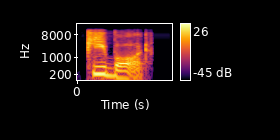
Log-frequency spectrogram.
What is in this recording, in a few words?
"keyboard", Indian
